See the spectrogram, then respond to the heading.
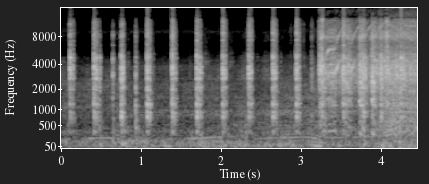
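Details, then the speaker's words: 2018 Ford Explorer that suddenly wouldn't crank, even when jump-started: sharp metallic taps about three a second on the starter with a rod, then the engine spins and catches right away. Sticking starter, freed by tapping. "it's the starter wow 2018 ford explorer why why is it that the starter will be like this barely barely broken in wow"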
